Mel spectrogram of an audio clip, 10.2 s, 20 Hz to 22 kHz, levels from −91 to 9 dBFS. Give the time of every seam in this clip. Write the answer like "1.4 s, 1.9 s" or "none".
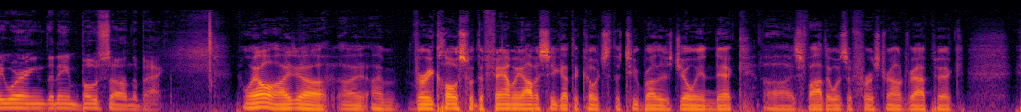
none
